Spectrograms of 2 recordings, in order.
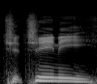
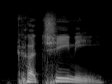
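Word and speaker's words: Cecchini: I always say Ciccini. He said it's pronounced Caccini.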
